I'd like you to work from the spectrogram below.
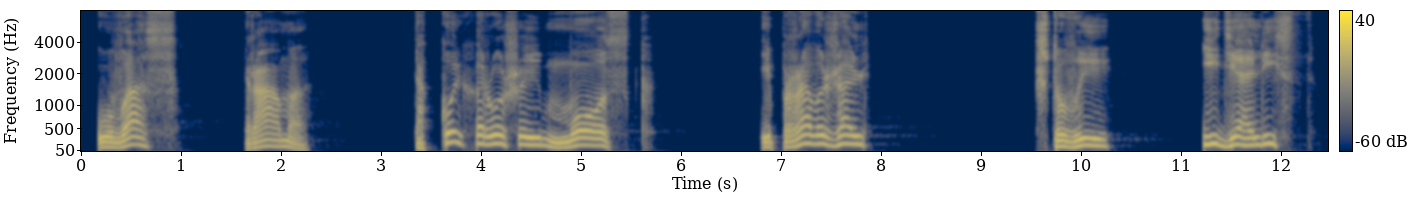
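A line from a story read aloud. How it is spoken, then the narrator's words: Thoughtful. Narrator (Russian): задумчиво говоря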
